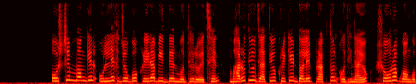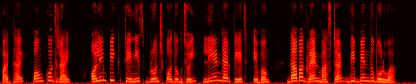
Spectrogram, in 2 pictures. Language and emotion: Bengali, neutral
